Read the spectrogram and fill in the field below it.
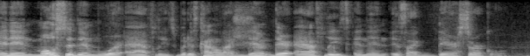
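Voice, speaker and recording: The speech moves at a fairly quick pace with hardly any pauses and a monotone, flat intonation. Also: man, fairly high pitch for a man. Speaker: podcast host. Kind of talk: casual chat.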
